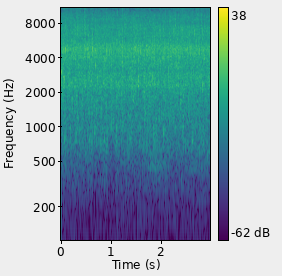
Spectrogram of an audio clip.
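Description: A small stream of water flows steadily outdoors on a trek near Mourèze, a continuous close hiss and trickle with no pauses or voices.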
